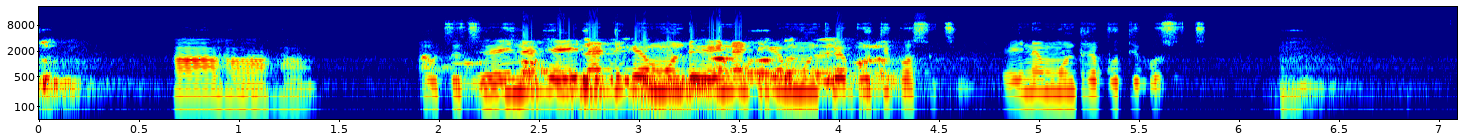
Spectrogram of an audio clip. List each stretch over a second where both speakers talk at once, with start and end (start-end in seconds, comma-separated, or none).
2.3-4.3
